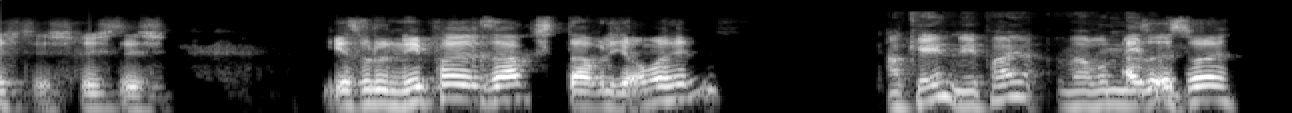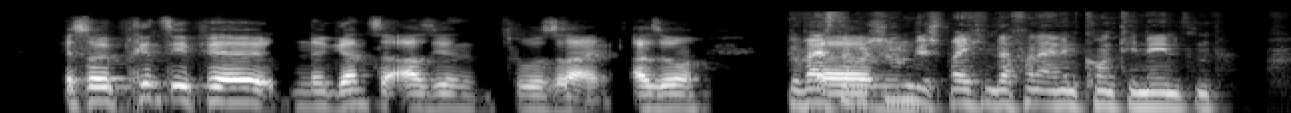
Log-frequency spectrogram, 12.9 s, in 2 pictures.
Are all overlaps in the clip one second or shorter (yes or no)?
yes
